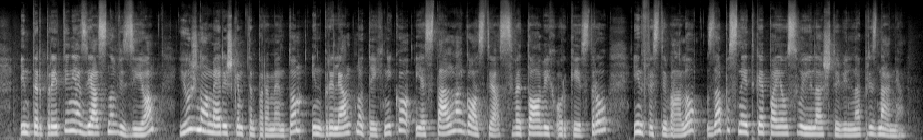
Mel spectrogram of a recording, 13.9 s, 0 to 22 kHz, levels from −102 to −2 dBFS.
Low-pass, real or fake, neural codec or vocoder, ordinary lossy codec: none; fake; vocoder, 44.1 kHz, 128 mel bands, Pupu-Vocoder; none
